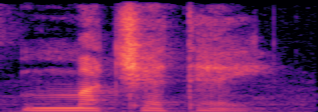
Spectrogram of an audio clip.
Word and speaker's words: machete: And do they get a machete? It's pronounced machete.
